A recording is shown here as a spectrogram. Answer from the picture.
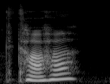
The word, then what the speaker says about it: Kakaha: Kakaha? – Kakaha.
